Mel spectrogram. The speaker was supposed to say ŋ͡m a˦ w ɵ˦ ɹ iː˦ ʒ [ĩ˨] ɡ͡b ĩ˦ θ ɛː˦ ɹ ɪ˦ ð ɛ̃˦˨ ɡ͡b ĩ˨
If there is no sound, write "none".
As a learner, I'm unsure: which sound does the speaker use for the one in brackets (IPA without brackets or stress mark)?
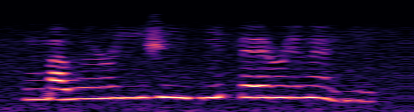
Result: ĩ˦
